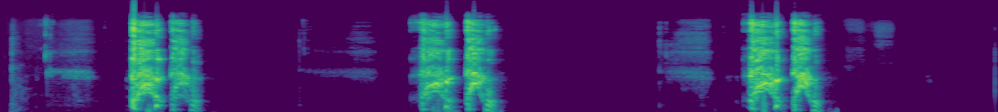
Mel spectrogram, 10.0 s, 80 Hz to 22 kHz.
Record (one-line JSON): {"three_cough_length": "10.0 s", "three_cough_amplitude": 32768, "three_cough_signal_mean_std_ratio": 0.33, "survey_phase": "beta (2021-08-13 to 2022-03-07)", "age": "45-64", "gender": "Male", "wearing_mask": "No", "symptom_none": true, "smoker_status": "Ex-smoker", "respiratory_condition_asthma": false, "respiratory_condition_other": false, "recruitment_source": "REACT", "submission_delay": "1 day", "covid_test_result": "Negative", "covid_test_method": "RT-qPCR", "influenza_a_test_result": "Unknown/Void", "influenza_b_test_result": "Unknown/Void"}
